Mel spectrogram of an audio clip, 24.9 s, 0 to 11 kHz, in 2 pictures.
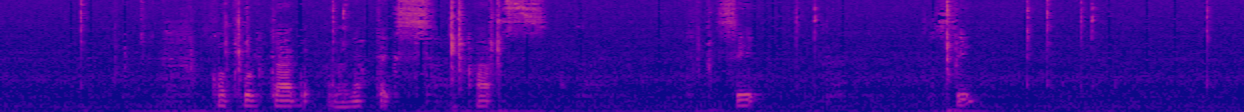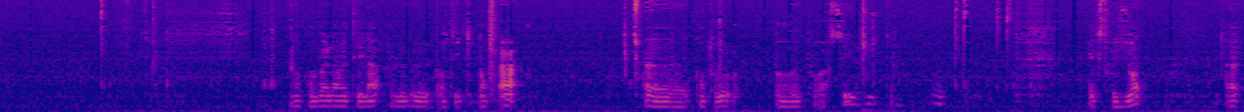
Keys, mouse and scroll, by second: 2.3 ctrl+Tab, 4.6 a, 5.0 v, 7.1 c, 9.6 c, 11.0-14.2 drag, 14.2-17.4 middle drag, 21.2 c.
